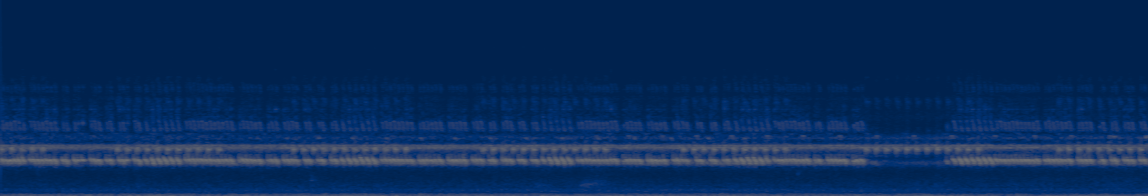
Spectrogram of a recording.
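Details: Dense high ringing trills from many Japanese autumn insects run steadily. One caller's pulsed song fades briefly near nine seconds before the chorus swells back, over a faint low hum.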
